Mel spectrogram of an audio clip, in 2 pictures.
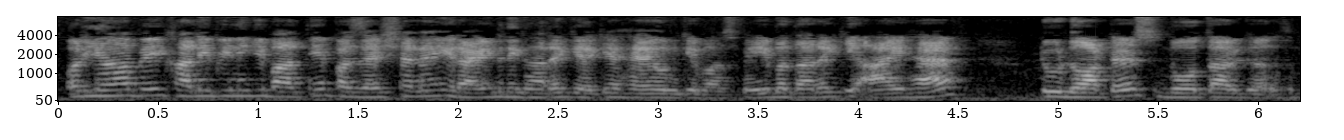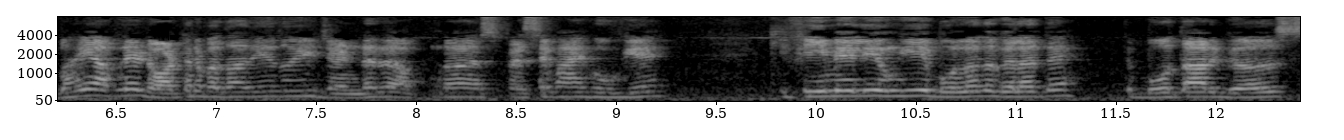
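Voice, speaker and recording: Guy teaching english at a whiteboard, kinda high voice, mic a bit far off with faint hiss. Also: quick pace, fairly bright tone. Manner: explains step by step, asks "clear?" often. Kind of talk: whiteboard lesson.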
